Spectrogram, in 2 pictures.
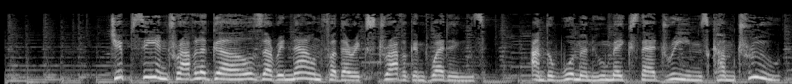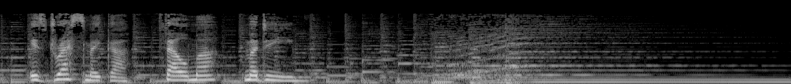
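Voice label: Welsh English, female, narration; accent of wales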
